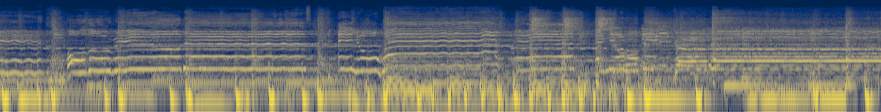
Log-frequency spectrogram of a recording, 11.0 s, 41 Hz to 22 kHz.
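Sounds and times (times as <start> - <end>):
drum beat and bass: 0.0 - 11.0
soul vocals with vibrato: 0.0 - 11.0.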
